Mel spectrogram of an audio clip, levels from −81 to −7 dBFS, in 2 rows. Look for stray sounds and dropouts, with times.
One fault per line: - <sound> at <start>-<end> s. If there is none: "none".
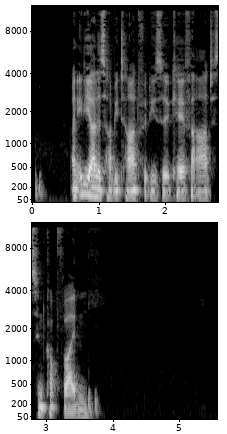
none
